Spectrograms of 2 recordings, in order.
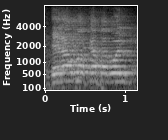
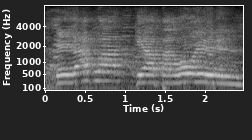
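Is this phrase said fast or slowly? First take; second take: fast; slowly. First: The phrase is said quickly. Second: The phrase is said slowly. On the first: "que vamos muy rápido" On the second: "Así de lento"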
